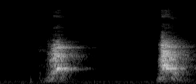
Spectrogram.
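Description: A dog, turning to look toward a corner, barks twice, about a second apart, each bark loud and sharp with a short ringing tail, with silence in between and no voices.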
